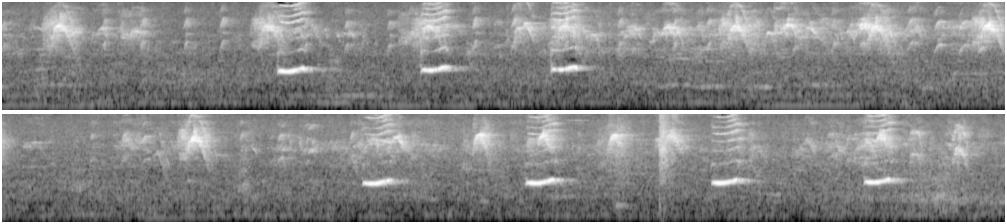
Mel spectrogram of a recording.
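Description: Birds calling: a loud, short rising note repeated about every two seconds in two runs, four in the first third and four more after a long pause, over a constant mix of high, thin chirps and quick falling twitters.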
